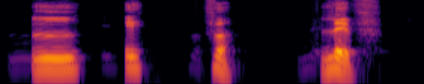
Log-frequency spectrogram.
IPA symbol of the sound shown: lɪv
